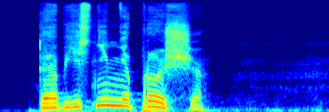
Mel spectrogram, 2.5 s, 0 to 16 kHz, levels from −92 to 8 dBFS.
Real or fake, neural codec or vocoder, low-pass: fake; autoencoder, 48 kHz, 128 numbers a frame, DAC-VAE, trained on Japanese speech; 14.4 kHz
